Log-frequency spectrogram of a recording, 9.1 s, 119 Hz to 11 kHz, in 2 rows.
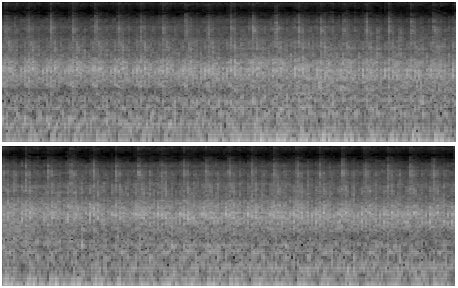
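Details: Hino J08C diesel with reduced pulling power and oil coming from the silencer (cylinder five) at idle: a steady dull knock, roughly two per second, under the clatter, pointing to a piston fault.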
